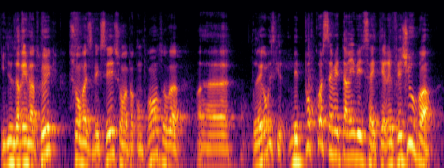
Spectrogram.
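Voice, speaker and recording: Man teaching a torah class, animated, keeps asking questions, slight hiss behind. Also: medium pitch, quick pace. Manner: animated, full of rhetorical questions. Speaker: rabbi teaching a women's class. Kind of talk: religious lecture.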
